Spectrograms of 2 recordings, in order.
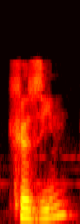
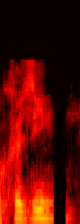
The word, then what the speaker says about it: gezien: So ge added to words. So let's say, for example, a verb. Can identify, okay, ge, it will be pronounced in a dof way. So gezien, not gezien.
